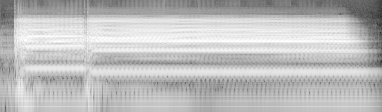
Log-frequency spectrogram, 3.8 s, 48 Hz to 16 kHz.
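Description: Distorted electric guitar octaves, played at the 3rd and 4th frets: one loud, buzzy, sustained chord struck twice, ringing alone and fading at the end.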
